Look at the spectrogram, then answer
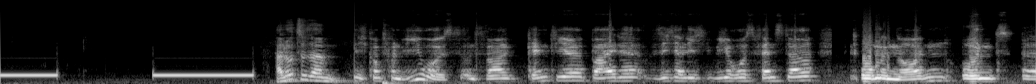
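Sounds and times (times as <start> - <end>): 
telephone call tones from a car in a traffic jam: 1.6 - 2.6
speech: 2.8 - 10.3.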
